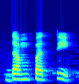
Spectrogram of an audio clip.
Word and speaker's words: दंपति: See children here, the ma is halfly joined to pa, so we'll pronounce im. The empty. Dampati.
